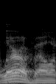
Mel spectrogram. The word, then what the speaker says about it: Laravel: something like that and I was like what rhymes with that and thought laravel and I was like that sounds like something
